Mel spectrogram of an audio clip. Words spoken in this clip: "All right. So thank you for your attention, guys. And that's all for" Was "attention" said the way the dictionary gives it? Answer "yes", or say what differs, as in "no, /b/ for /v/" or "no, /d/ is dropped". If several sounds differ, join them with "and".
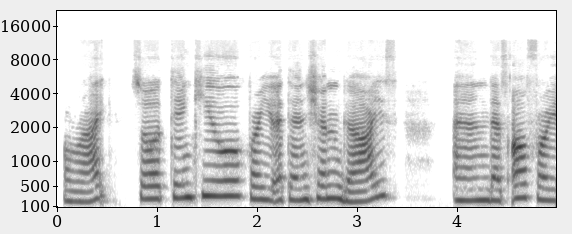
yes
